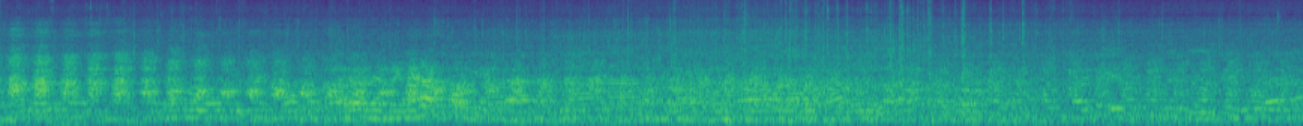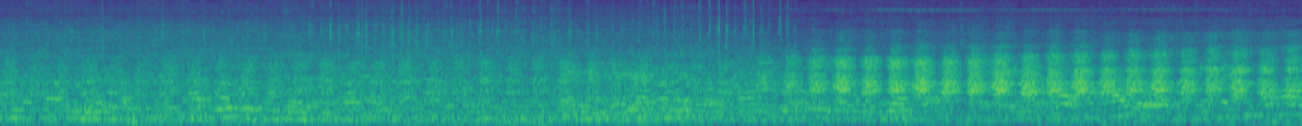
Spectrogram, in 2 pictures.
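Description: Model train carriages rattle and click steadily along the rails.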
